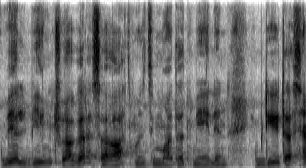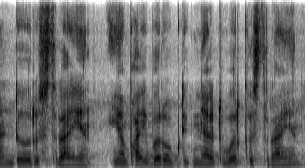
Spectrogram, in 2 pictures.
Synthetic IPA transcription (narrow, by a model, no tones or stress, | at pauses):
ʋelbijiŋɡt͡ʃʰuɐɡɐɾɐsaaːt̪ʰmɐzd̪imɐd̪ɐt̪meːleniɖeːʈaseɳʈəɾɨst̪ɾaːjɐn | jɐ̃pʰajbɐɾopʈikneʈʋəɾkɨst̪ɾaːjɐn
